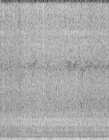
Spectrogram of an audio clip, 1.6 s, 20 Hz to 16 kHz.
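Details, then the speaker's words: 1982 Mustang GT just after a swap to a brand-new rebuilt V8 with heads and cam, ignition switch broken and held in place, newly painted headers smoking. Steady, even V8 burble at idle with no knocks or ticks. Normal idle. "Oh, she sounds beautiful. I can't get out of the car because I've got to hold the broken ignition switch in place, but she sounds beautiful."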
